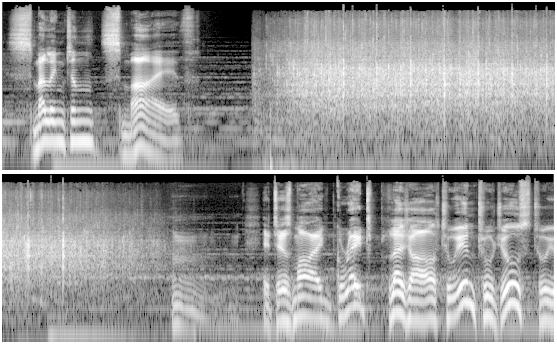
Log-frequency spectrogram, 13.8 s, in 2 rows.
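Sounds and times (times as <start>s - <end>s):
speech: 0.1s - 2.4s, 9.0s - 9.4s, 10.2s - 13.8s
audience clapping to welcome a star speaker: 3.1s - 9.2s.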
